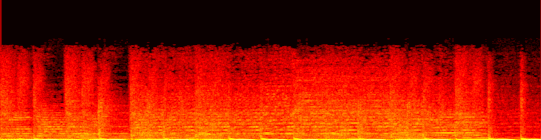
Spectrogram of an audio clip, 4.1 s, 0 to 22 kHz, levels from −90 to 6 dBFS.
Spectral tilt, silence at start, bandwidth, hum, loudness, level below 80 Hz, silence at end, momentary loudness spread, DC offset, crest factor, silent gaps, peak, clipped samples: -6 dB/octave; 0 s; 11.5 kHz; none; -14 LUFS; -12 dBFS; 0 s; 3 LU; 3%; 10 dB; none; -2 dBFS; under 0.1%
